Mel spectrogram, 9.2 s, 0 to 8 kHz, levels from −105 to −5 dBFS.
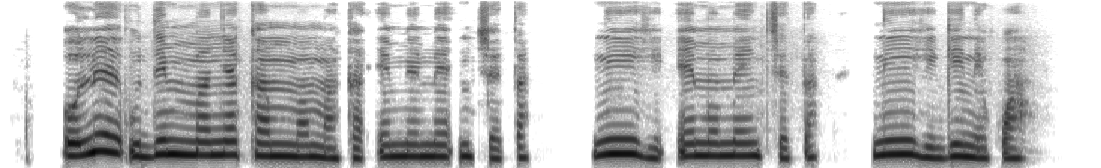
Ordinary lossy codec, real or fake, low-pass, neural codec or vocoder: none; real; none; none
